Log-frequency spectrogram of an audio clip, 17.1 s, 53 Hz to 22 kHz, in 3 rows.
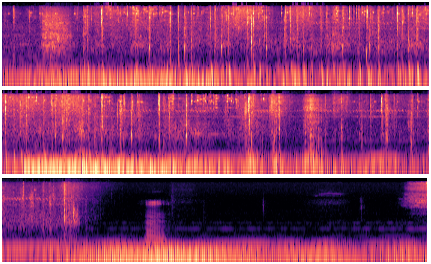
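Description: Roach the horse gallops in The Witcher 3, with rapid rhythmic hoofbeats for about twelve seconds over a rumbling background before the hooves fade and a low ambient hum is left.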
